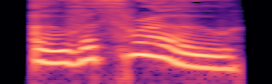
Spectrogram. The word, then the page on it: overthrow: British English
